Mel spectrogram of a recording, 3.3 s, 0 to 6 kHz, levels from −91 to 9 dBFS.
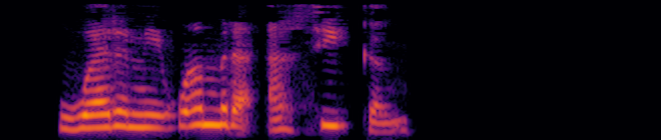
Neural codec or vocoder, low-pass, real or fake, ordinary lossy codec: codec, 16 kHz, 4 kbps, X-Codec, HuBERT features, trained on LibriSpeech; 5.4 kHz; fake; MP3, 24 kbps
